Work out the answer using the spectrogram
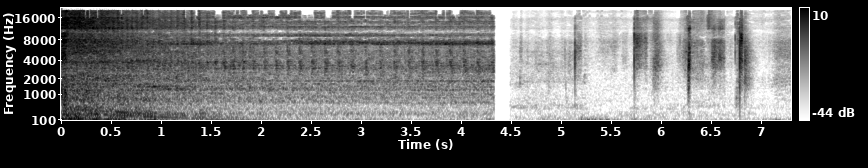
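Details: Suzuki SJ413 1.3L with a new Toyota 3K carburetor, timing reset with cylinder one aligned at the distributor: freshly started engine settles to an even, steady idle for a few seconds with no misses or knocks before cutting off.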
